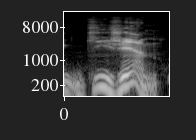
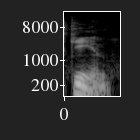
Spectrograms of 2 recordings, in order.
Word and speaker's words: Guillen: And we thought it was going to be Guillen. You pronounce those double L's as kind of a G, but it's Guillen.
